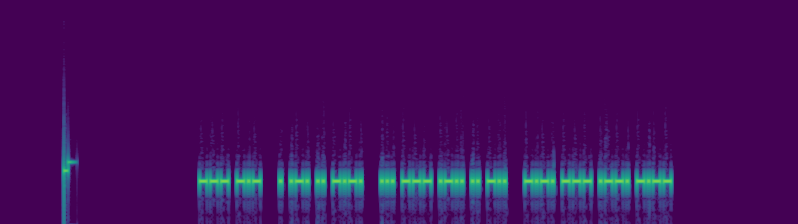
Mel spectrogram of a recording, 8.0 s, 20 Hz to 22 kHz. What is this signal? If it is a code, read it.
Morse code, heard as a keyed tone, about 42 wpm, 700 Hz. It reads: OK ERIC SOLID COPY
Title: Practice QSO - Exchange 3 - More Info - 45wpm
